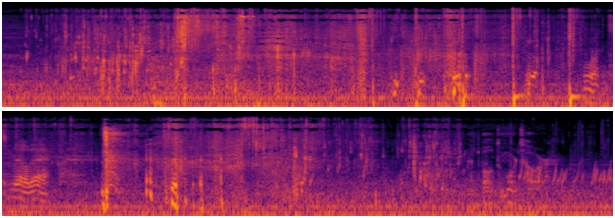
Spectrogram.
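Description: Water splashes as a hand dips into it.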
